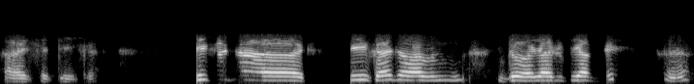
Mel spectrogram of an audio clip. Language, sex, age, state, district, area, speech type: Hindi, male, 60+, Uttar Pradesh, Ghazipur, rural, conversation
